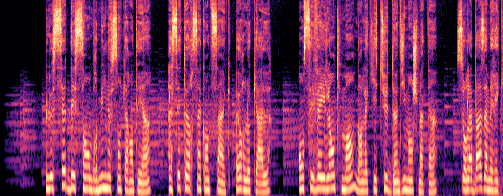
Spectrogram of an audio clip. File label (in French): narration documentaire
